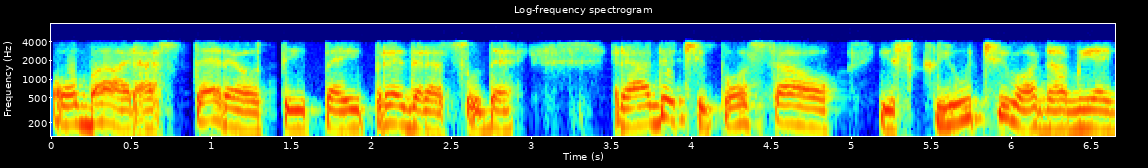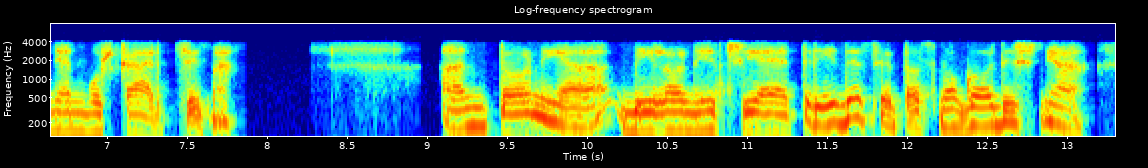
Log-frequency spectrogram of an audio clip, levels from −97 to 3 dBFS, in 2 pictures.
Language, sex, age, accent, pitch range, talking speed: Croatian, female, 60-79, native, 150-190 Hz, 60 wpm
